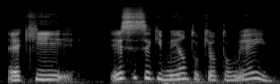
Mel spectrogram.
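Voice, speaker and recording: Middle-aged female guest, somewhat high voice, lively warm storyteller. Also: takes it slowly, gravelly, a little hiss or hum. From Brazil, São Paulo state. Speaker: guest, banking correspondent. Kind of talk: casual interview chat.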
